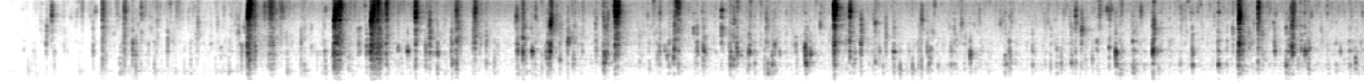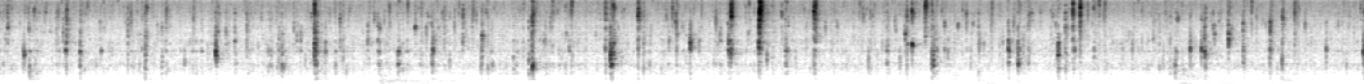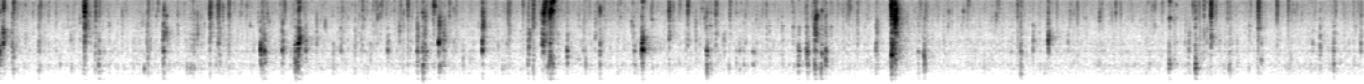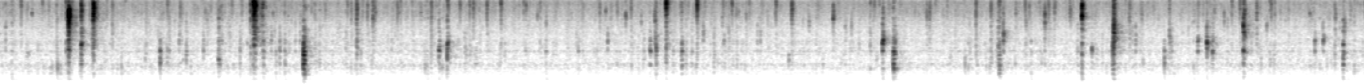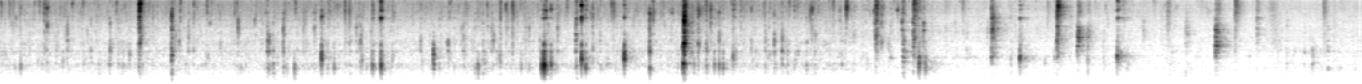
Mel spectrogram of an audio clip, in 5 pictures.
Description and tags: Frying an egg, high heat. Frying sounds only.
EGG, EGGS, FRYING, OWI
